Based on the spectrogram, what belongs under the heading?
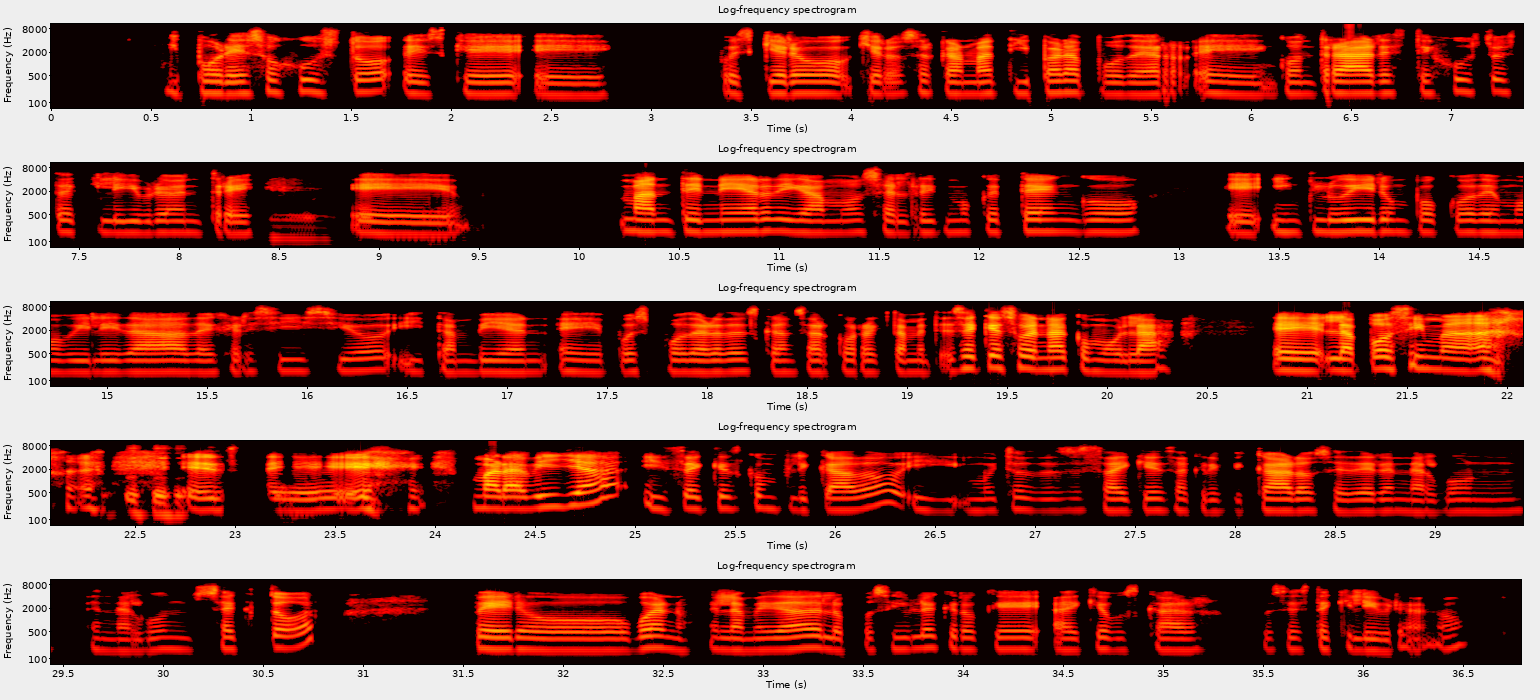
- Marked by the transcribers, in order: chuckle; laugh; chuckle
- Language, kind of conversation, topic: Spanish, advice, Rutinas de movilidad diaria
